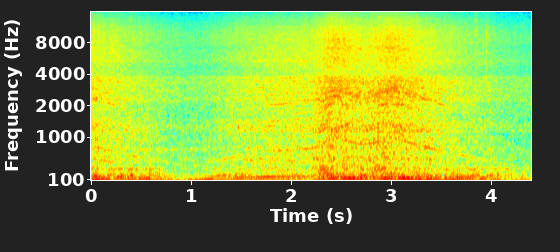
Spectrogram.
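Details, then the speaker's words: Low-mileage 1997 Chevrolet Camaro SS with misfire two shops couldn't fix, after cleaning injectors gummed by long-sitting fuel: clean, even idle rising smoothly through a quick rev and settling back, no stumble or misfire; much smoother. "I'm anxious to hear how it sounds and then, you know, rev it. I want to see if it's nice and smooth now."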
